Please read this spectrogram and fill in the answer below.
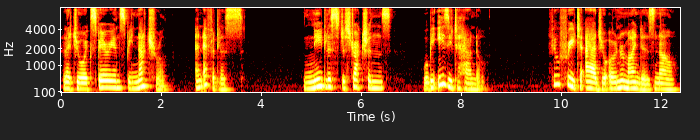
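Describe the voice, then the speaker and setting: A woman leading a scripted guided relaxation meditation in a calm, soothing manner, giving gentle instructions with pauses. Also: fairly low pitch. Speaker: yoga nidra guide.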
